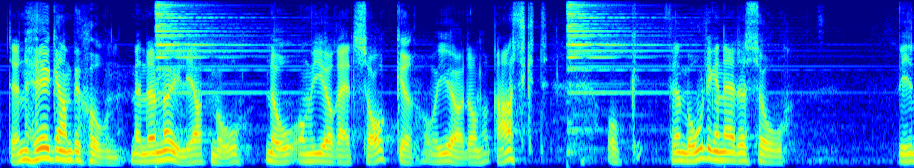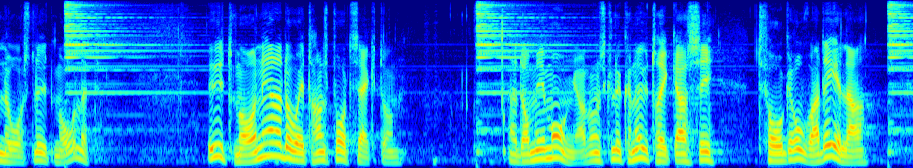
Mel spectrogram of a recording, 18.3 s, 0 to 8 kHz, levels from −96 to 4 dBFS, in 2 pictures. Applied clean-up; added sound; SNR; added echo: none; Hi-hat; 13 dB; none.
